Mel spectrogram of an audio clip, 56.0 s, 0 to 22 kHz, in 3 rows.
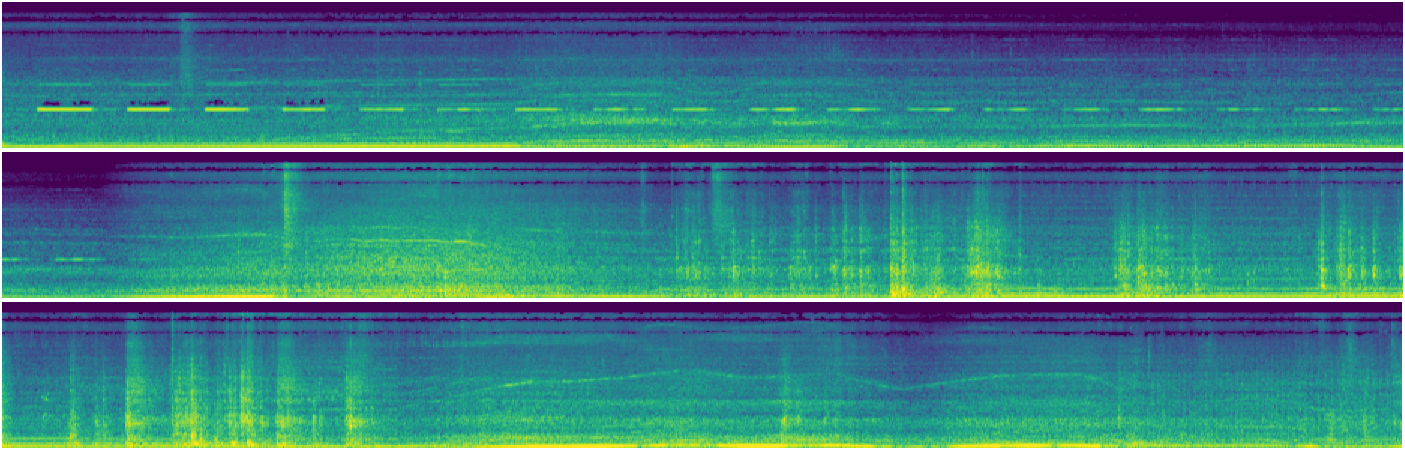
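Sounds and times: bins banging and clattering: 27.3 - 35.2, 36.0 - 42.6.

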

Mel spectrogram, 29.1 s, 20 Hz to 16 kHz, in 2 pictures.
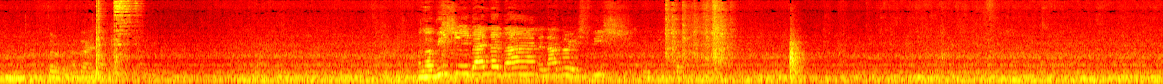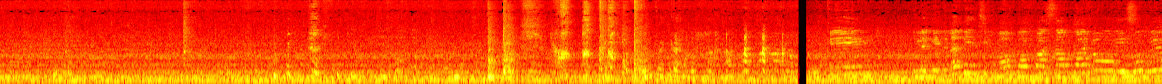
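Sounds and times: range hood fan hum: 0.0 - 29.0
pans or dishes clinking: 8.3 - 9.3.

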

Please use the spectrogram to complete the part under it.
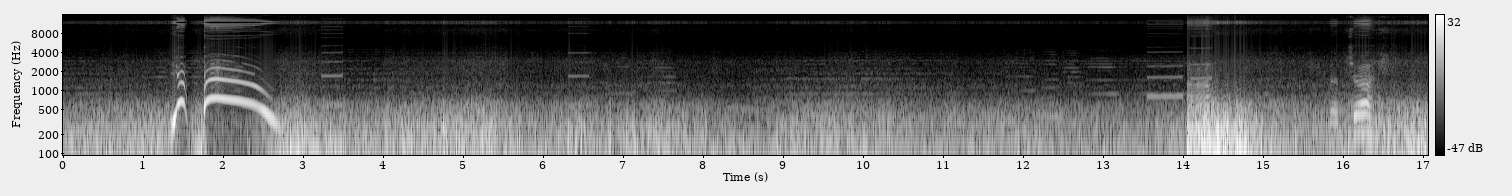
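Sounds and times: wind rushing over microphone: 0.0 - 17.0
faint short beeps: 3.2 - 3.6, 6.3 - 6.7, 13.5 - 14.2.

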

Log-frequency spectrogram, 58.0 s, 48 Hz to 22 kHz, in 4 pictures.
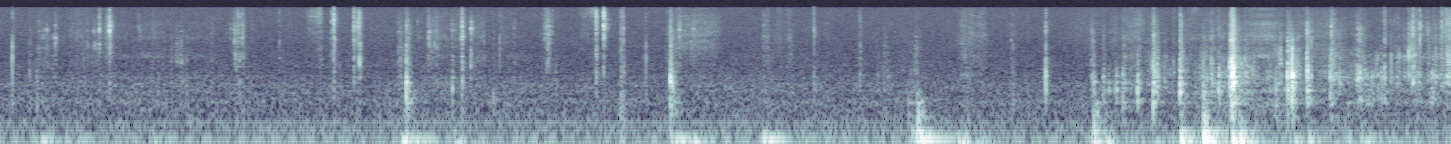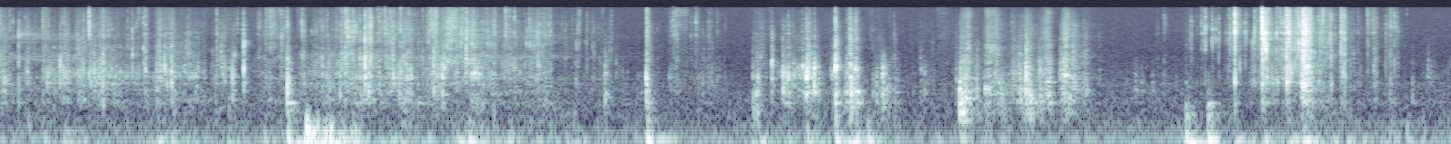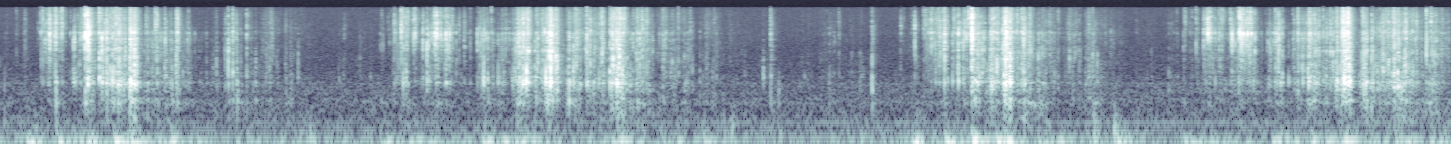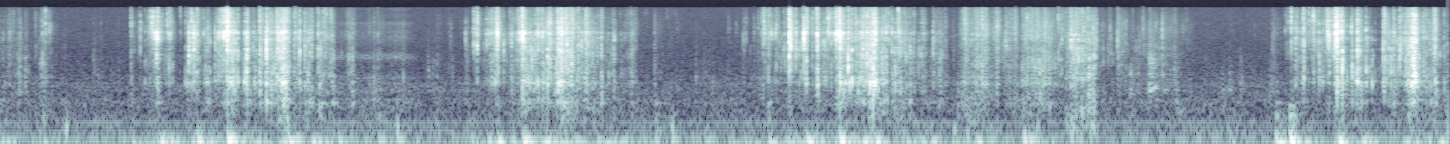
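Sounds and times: wrappers crinkling: 12.6 - 21.8, 26.6 - 28.6, 29.4 - 32.0, 32.8 - 36.2, 38.1 - 40.2, 40.8 - 44.1, 44.9 - 47.0, 48.2 - 50.0, 51.0 - 55.3, 56.4 - 58.0
foil packs tearing open: 51.2 - 54.8, 56.5 - 58.0.

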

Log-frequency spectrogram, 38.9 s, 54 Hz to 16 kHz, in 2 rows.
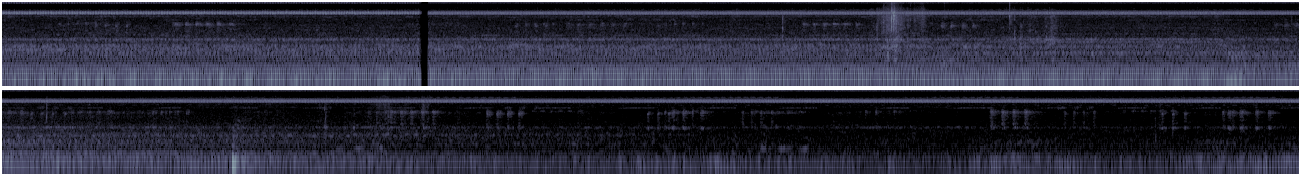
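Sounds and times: insects chirping in trills: 0.0 - 38.9
insects droning high-pitched: 0.0 - 38.9
low thump: 22.9 - 23.3.

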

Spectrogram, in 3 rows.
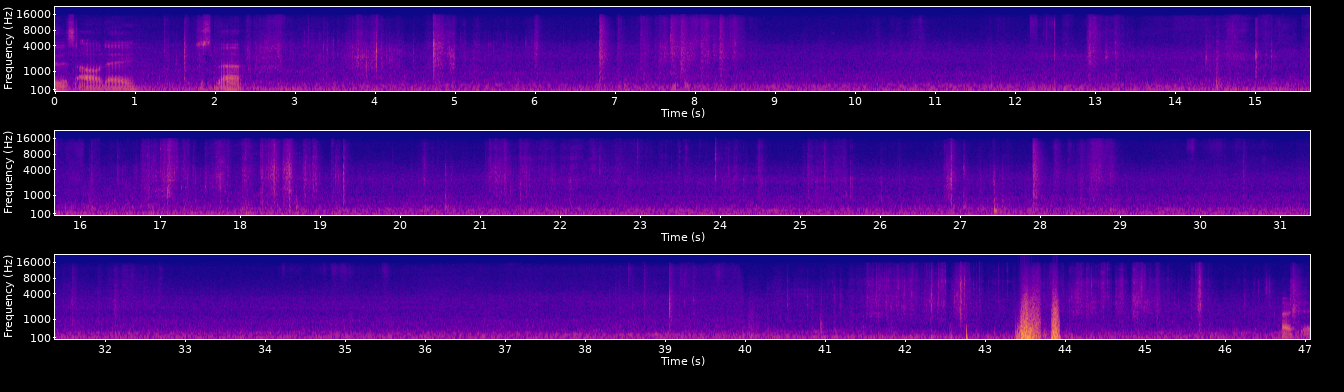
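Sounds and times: low steady hum: 0.0 - 47.0
paper ball crinkling: 1.4 - 6.2, 14.3 - 29.0, 40.4 - 47.0.

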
